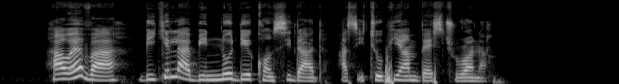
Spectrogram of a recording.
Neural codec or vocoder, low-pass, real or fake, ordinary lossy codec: none; none; real; none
